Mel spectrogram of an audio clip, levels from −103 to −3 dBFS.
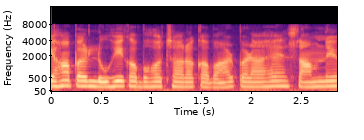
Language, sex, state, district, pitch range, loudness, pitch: Hindi, female, Punjab, Pathankot, 165-185 Hz, -15 LUFS, 170 Hz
